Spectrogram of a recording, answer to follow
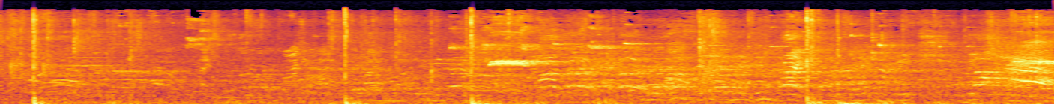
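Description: A volleyball being hit and bouncing on a hardwood gym floor: four sharp thuds, echoing in a large hall, over a steady babble of players' voices.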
